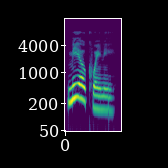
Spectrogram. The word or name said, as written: meoquanee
